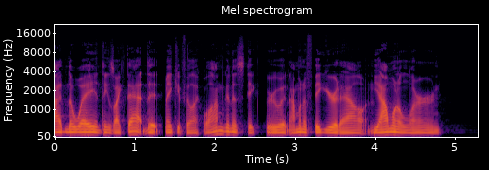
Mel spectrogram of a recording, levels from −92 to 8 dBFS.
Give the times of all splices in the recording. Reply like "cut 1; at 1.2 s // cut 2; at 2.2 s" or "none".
cut 1; at 1.3 s // cut 2; at 4.0 s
